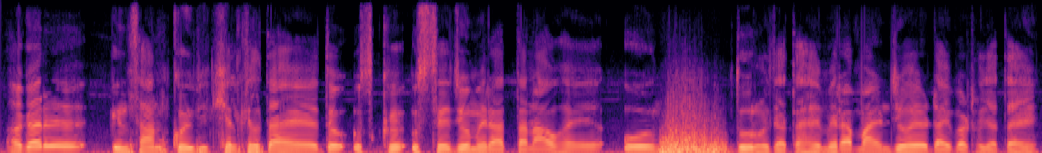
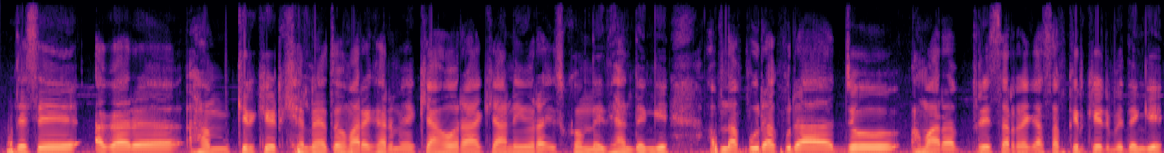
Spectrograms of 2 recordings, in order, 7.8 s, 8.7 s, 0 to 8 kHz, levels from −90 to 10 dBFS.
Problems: constant background noise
